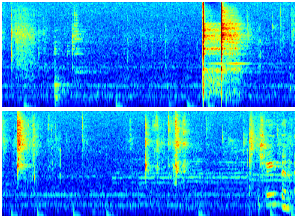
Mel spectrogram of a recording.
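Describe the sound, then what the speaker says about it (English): A second egg being mixed into creamed butter for chocolate chip walnut banana bread, with a spoon knocking rhythmically against a bowl in steady repeated taps and a few sharper clinks, while someone talks over it. "we're gonna mix the second egg in"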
